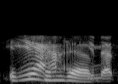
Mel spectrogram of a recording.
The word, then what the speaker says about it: Punjab: It's Punjab.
